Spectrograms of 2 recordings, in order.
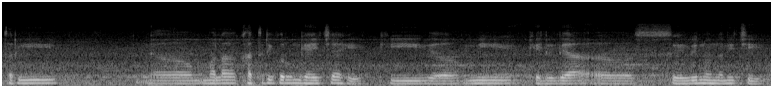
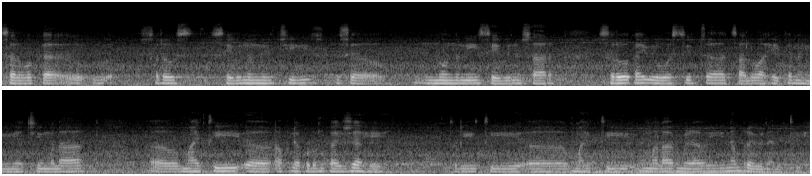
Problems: constant background noise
